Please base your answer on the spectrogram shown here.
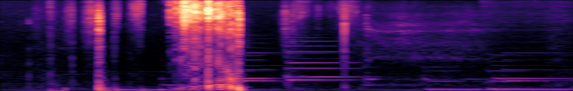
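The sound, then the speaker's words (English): A ripping, tearing sound: a rough, noisy burst lasting well under a second, set between fainter rustling and a low hum. No one speaks. “Rip it. It's being ripped.”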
